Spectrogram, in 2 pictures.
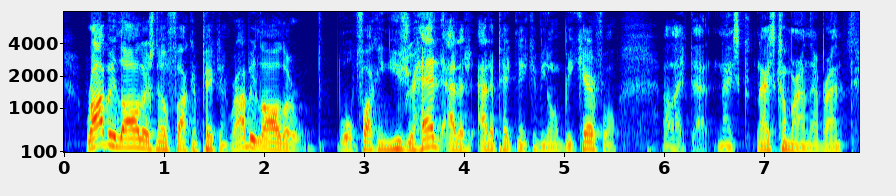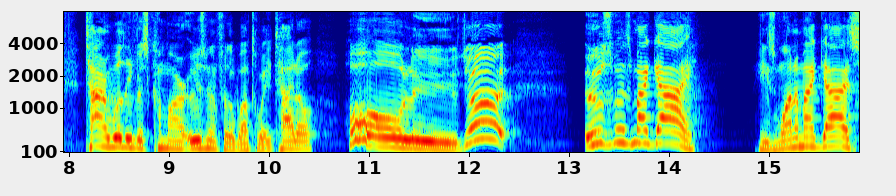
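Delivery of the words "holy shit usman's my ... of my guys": very slow, loud, excited yell, stretched holy. Reacting to a title fight being announced: excited yelling. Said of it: "Sorry for yelling".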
